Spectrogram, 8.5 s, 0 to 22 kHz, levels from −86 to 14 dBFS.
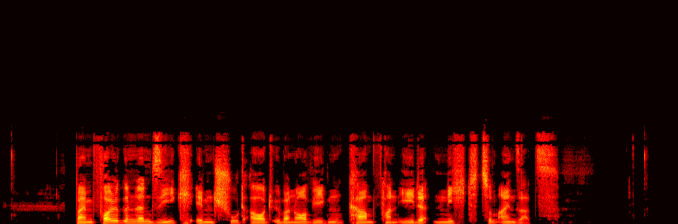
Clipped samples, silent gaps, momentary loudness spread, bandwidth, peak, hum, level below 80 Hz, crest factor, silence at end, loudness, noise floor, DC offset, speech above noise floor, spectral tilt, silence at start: under 0.1%; none; 9 LU; 9.6 kHz; -2 dBFS; none; -64 dBFS; 26 dB; 1.5 s; -24 LUFS; -76 dBFS; under 0.1%; 51 dB; -2.5 dB/octave; 0.95 s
